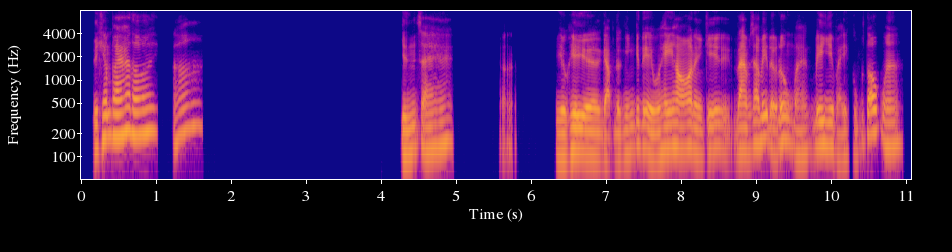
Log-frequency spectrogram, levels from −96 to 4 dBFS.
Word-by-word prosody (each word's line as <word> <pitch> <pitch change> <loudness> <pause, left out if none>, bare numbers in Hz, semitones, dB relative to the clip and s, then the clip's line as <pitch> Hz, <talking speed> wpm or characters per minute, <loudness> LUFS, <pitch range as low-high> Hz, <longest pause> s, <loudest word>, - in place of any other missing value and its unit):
Đi 130 - -1
khám 175 +6 +1
phá 190 +4 +4
thôi, 200 +2 +1 0.2
đó. 230 +9 -6 2.6
Chính 115 +4 -1
xác! 135 +5 -3 0.6
Ờ, - - -14 0.6
nhiều 100 -1 +2
khi, 120 -1 +4
ờ, 105 -1 +2
gặp 100 - -2
được 100 - -4
những 115 +3 -5
cái 140 - -3
điều 105 -6 +3
hay 125 +4 +1
ho 135 0 +4
này 115 -3 -1
kia 130 +2 -2
làm 120 -1 +2
sao 145 +3 0
biết 165 +4 +2
được, 115 - 0
đúng - - +2
hông 80 - -5
bạn? 115 +2 -7
Đi 140 +2 +1
như 140 0 0
vậy 100 -2 -7
cũng - - -12
tốt 205 +1 +4
mà. 140 0 -2
135 Hz, 180 wpm, -24 LUFS, 115-165 Hz, 2.6 s, phá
